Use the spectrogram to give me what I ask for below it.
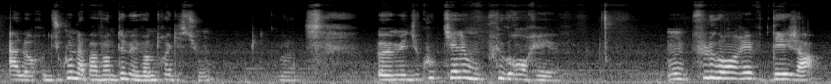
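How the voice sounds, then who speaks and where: A woman's voice: mid-range voice, darkish tone, a little hiss or hum. A young woman from Liège with a Belgian French accent, casually answering viewer questions in a chatty, upbeat way, full of fillers. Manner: chatty and upbeat, many fillers like euh and du coup. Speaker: vlogger. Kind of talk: casual Q&A chat.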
